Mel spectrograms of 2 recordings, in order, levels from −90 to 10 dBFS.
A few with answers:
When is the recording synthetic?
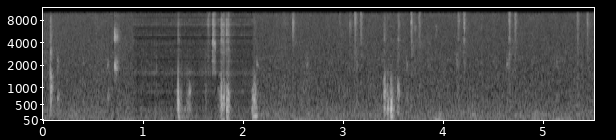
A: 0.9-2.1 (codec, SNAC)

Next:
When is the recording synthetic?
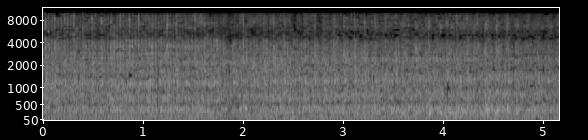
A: 1.0-2.8 (vocoder, WaveNeXt)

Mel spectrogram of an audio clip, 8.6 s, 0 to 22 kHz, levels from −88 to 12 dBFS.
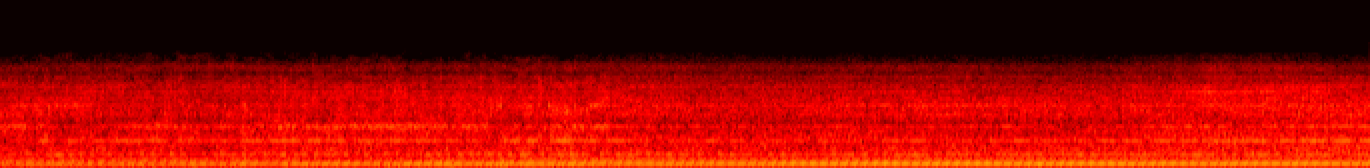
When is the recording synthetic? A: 0.0-3.8 (codec, HILCodec)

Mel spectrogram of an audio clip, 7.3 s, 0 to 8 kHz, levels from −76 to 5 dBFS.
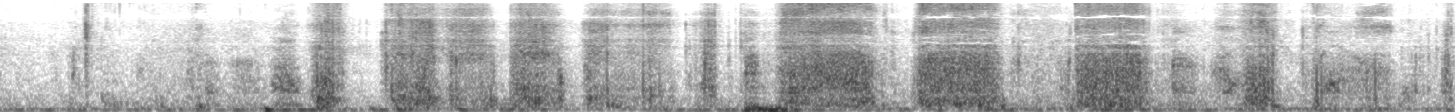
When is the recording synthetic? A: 1.8-4.3 (codec, SNAC)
